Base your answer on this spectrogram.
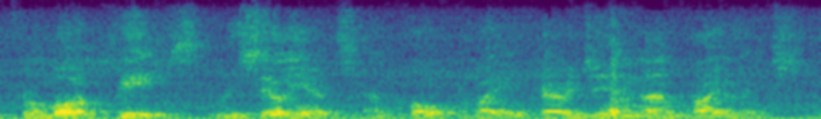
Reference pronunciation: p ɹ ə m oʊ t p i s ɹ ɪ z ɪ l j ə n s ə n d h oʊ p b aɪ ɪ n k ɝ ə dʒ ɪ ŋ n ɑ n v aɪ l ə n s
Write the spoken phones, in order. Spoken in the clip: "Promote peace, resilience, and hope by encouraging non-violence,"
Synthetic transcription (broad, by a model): p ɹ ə m oʊ t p i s ɹ ɪ z ɪ l j ə n s ə n d h oʊ p b aɪ ɪ n k ɝ ə dʒ ɪ ŋ n ɑ n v aɪ l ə n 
